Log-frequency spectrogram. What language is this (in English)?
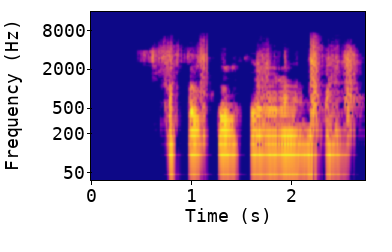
Pashto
